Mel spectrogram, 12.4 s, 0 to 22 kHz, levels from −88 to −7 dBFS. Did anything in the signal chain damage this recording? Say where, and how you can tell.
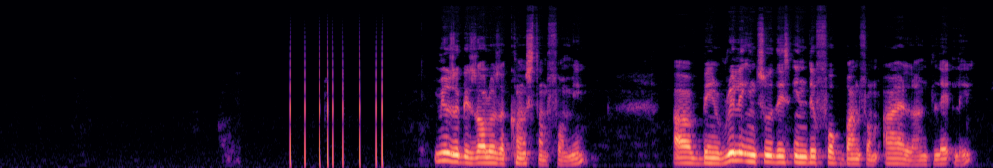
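Yes. A train of clicks runs from 3.63 to 4.79 s: roughly ten similar pulses at about 7 per second, unevenly spaced and about 15 dB above the speech. The uneven spacing suggests likely interference in the analogue wiring rather than regular buffer underruns.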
